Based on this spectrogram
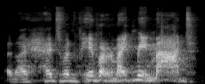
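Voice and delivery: loud hammed-up rage in a German accent; angry German. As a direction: blow up like a furious German character. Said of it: "very angry German character".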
